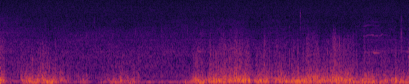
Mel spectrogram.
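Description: Wind buffeting a camcorder microphone outdoors: an uneven low rumble that eases off for a couple of seconds, then grows louder again about four seconds in.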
